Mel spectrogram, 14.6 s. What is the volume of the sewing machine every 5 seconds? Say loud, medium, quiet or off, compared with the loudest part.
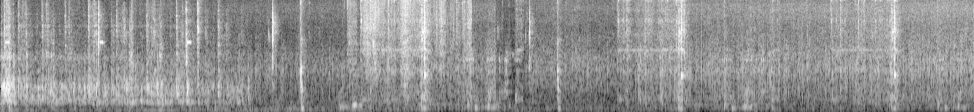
loud, medium, medium.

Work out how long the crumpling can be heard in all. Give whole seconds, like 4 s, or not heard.
2 s.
